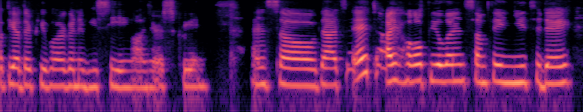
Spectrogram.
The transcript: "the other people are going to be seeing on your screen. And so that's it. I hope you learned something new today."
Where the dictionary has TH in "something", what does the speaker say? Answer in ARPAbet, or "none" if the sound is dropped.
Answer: TH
